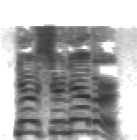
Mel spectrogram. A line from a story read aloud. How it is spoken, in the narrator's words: replied the soldier in a loud voice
